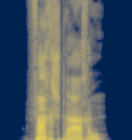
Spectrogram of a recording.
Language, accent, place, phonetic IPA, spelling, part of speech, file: German, Germany, Berlin, [ˈfaxˌʃpʁaːxn̩], Fachsprachen, noun, De-Fachsprachen.ogg
- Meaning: plural of Fachsprache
